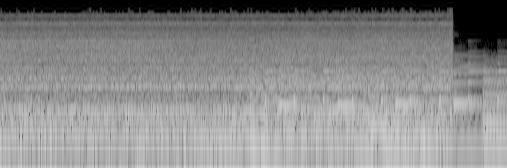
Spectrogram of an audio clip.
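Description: Hot oil sizzling steadily as lumpia (Filipino spring rolls) fry in a pan, cutting off suddenly near the end. Soft background music plays along.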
